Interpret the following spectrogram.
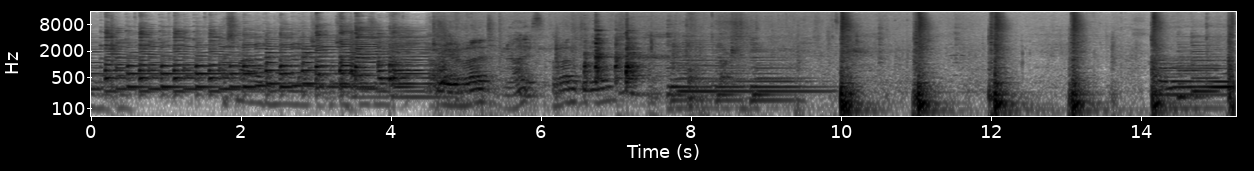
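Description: Five-string banjo picking fast rolls over acoustic guitar, then held chords. Near the end come four sharp accented hits about a second apart, each dying away.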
